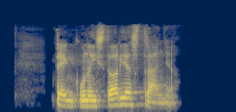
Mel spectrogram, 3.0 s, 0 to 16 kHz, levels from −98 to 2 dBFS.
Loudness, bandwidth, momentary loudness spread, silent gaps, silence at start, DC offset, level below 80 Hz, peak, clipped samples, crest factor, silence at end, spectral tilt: -15 LUFS; 7.8 kHz; 13 LU; none; 0.7 s; under 0.1%; -60 dBFS; -2 dBFS; under 0.1%; 16 dB; 0.75 s; -4.5 dB/octave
